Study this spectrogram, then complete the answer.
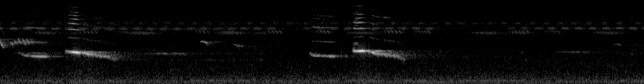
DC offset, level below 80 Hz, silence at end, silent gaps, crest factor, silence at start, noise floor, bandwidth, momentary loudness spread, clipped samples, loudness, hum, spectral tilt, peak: under 0.1%; -64 dBFS; 2.45 s; none; 24 dB; 0 s; -54 dBFS; 16 kHz; 28 LU; under 0.1%; -20 LUFS; none; 0 dB/octave; -4 dBFS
